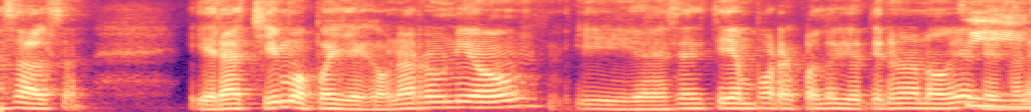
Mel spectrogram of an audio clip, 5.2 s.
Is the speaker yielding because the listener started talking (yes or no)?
no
